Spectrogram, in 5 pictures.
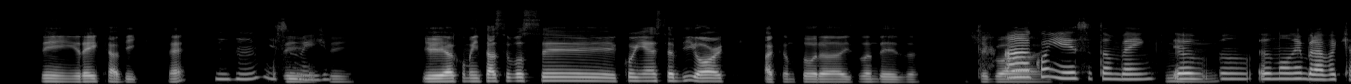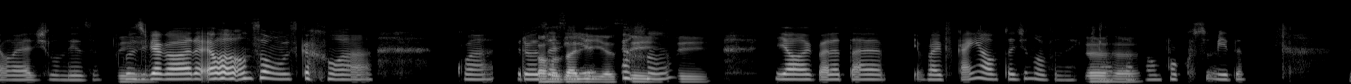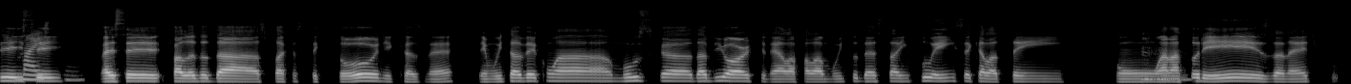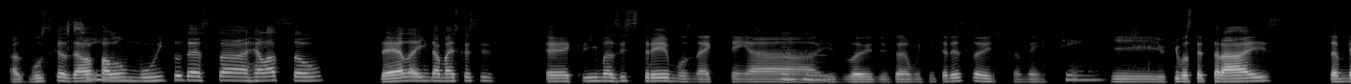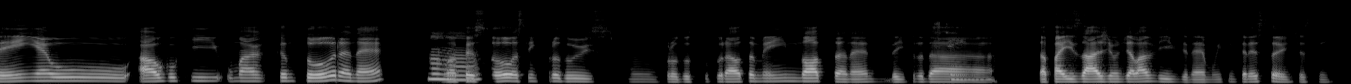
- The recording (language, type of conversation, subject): Portuguese, podcast, Me conta sobre uma viagem que mudou a sua vida?
- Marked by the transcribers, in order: tapping; chuckle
